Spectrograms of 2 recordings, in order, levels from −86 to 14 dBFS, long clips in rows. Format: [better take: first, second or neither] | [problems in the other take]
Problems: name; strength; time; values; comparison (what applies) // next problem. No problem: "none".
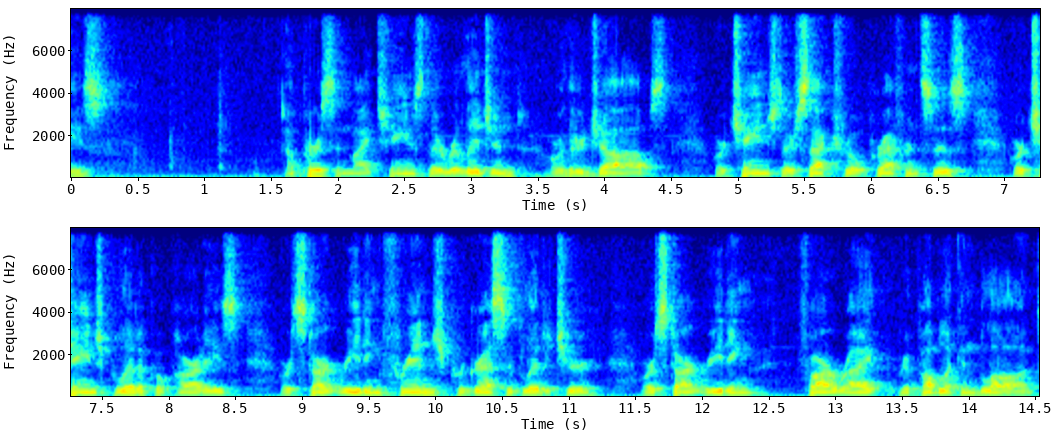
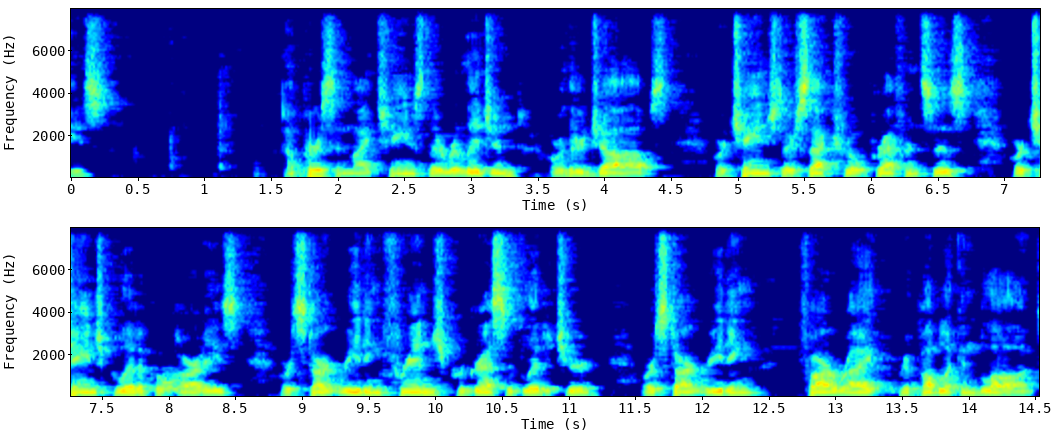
first | noise reduction (classical method Wiener filter)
